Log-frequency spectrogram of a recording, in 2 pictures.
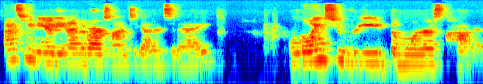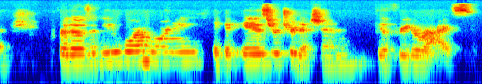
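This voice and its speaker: A woman's voice: medium pitch, normal speed. A woman officiating a memorial service in a formal speaking style. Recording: roomy echo, distant microphone.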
